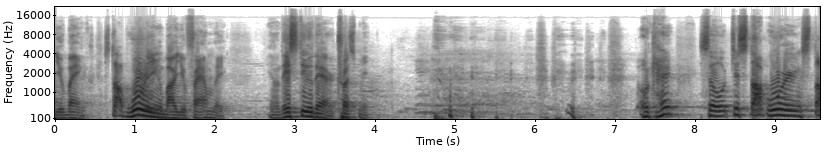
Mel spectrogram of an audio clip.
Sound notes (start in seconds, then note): 4.4 laughs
